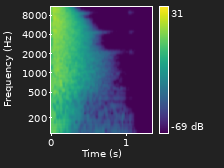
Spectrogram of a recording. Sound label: classic gun shot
